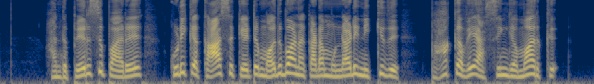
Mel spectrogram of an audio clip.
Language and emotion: Tamil, disgusted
